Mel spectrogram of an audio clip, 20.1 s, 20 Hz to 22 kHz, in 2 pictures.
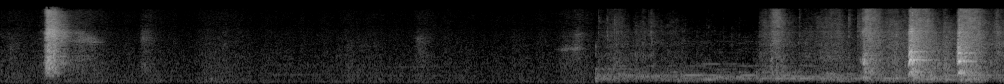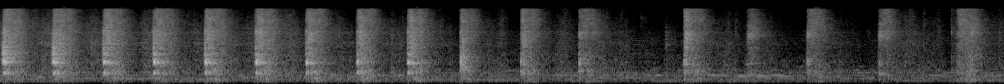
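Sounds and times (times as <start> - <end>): cat sneezing: 0.4 - 1.0, 8.6 - 16.2, 16.9 - 20.0.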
